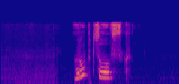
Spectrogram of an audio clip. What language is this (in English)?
Russian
